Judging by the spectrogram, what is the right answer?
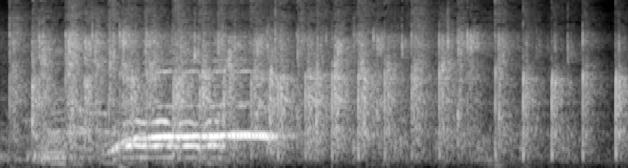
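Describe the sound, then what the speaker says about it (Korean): An audience at a barefoot-walking lecture claps for an elderly mother and father, a burst of applause that thins into scattered individual claps, with a voice sounding briefly over the start. "어머니, 아버지께 여러분들 전부 다 박수를 한번"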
